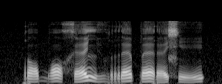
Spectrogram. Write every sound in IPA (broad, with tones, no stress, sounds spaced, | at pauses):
ɾ ɔ˨˩˦ b ɔ˩˧˩ x ɛ˩˥ lʲ o̤˩˧˩ r ɛ˧˥ p ɛ˩˧˩ ɾ ɛ˨˩˦ ɕ ĩ˨˩˦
